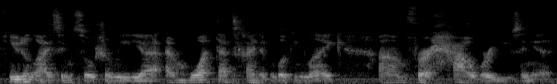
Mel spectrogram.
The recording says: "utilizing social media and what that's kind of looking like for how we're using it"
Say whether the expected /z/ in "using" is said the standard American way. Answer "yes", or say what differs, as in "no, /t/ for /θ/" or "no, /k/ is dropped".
yes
